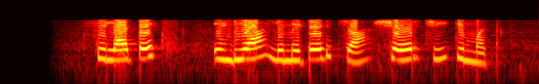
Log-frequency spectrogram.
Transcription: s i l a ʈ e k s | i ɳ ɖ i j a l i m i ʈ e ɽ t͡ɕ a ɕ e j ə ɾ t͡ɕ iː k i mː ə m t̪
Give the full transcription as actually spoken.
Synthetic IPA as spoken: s i l a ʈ e k s | i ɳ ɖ i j a l i m i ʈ e ɽ t͡ɕ a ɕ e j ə ɾ t͡ɕ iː k i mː ə t̪

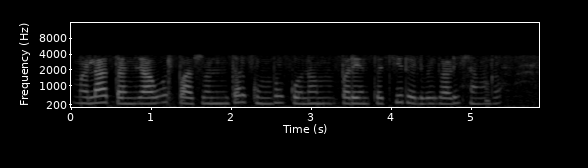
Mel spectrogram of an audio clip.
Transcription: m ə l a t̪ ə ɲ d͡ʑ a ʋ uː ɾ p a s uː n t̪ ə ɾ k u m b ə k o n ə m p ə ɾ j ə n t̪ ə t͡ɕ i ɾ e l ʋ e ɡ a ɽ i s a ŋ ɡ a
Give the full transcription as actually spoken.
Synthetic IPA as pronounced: m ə l a t̪ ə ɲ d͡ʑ a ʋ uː ɾ p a s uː n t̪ ə ɾ k u m b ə k o n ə m p ə ɾ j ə n t̪ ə t͡ɕ i ɾ e l ʋ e ɡ a ɽ i s a ŋ ɡ a

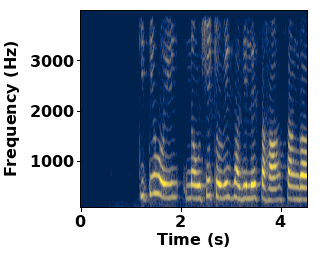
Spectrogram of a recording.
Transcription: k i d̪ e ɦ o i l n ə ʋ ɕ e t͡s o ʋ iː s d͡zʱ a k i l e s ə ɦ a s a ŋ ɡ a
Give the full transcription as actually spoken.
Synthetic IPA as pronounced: k i t̪ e ɦ o iː l n ə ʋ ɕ e t͡s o ʋ iː s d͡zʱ a ɡ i l e s ə ɦ a s a ŋ ɡ a

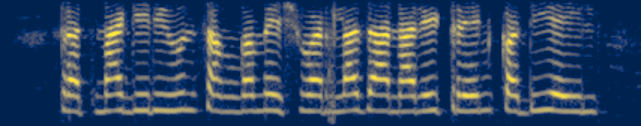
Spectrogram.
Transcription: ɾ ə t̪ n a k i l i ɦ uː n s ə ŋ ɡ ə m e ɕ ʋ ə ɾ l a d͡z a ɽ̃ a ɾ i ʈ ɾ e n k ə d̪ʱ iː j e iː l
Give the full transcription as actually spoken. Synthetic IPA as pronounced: ɾ ə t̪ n a ɡ i ɾ i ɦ uː n s ə ŋ ɡ ə m e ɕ ʋ ə ɾ l a d͡z a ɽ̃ a ɾ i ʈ ɾ e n k ə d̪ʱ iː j e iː l

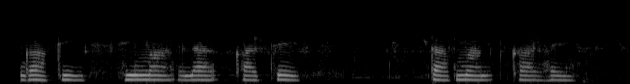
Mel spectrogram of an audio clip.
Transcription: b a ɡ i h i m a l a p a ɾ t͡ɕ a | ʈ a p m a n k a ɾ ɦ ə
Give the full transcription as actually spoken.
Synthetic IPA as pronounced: ɡ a k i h i m a l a k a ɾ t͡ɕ e | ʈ a p m a n k a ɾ ɦ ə

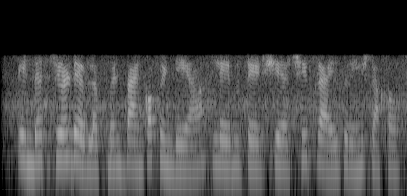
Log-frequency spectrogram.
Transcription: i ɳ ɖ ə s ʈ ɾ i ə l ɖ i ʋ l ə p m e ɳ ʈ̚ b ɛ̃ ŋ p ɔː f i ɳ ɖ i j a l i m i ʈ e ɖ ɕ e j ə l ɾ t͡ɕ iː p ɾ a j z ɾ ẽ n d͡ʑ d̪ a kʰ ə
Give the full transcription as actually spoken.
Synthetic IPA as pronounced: i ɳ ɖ ə s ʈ ɾ i ə l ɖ e ʋ l ə p m e ɳ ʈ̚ b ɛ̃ ŋ k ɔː f i ɳ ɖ i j a l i m i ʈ e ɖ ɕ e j ə ɾ t͡ɕ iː p ɾ a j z ɾ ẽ ɲ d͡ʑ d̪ a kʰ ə

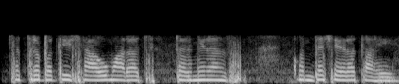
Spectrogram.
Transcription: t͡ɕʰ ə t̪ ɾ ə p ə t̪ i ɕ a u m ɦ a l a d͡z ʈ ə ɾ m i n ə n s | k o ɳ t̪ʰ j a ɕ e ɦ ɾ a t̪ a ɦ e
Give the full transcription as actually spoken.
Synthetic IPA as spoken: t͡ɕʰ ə t̪ ɾ ə p ə t̪ i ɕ a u m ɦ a ɾ a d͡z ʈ ə ɾ m i n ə n s | k o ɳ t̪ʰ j a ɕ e ɦ ɾ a t̪ a ɦ e

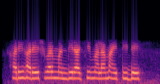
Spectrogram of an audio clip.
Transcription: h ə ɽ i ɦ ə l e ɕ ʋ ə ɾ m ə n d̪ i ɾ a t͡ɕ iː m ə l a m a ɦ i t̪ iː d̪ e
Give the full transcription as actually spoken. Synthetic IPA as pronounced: h ə ɾ i ɦ ə ɾ e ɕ ʋ ə ɾ m ə n d̪ i ɾ a t͡ɕ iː m ə l a m a ɦ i t̪ iː d̪ e

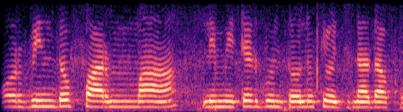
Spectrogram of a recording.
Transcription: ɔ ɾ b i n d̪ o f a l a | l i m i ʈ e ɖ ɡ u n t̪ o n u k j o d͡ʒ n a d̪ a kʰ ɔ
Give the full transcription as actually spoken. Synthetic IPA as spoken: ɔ ɾ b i n d̪ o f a ɾ a | l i m i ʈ e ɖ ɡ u n t̪ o n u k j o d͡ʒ n a d̪ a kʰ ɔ

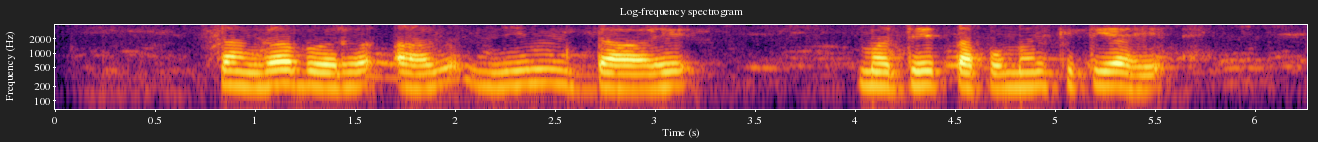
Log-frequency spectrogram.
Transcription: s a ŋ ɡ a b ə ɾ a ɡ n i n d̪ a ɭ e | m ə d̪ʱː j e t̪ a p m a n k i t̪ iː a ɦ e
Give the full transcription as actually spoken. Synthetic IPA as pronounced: s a ŋ ɡ a b ə ɾ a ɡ n i m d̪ a ɭ e | m ə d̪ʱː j e t̪ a p m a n k i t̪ iː a ɦ e

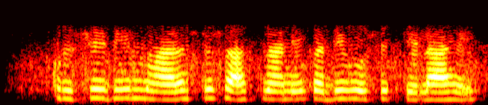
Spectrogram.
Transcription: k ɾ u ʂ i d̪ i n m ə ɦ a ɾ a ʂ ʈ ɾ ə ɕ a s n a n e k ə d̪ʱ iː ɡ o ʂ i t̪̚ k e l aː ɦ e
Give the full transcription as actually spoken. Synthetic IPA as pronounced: k ɾ u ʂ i d̪ iː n m ə ɦ a ɾ a ʂ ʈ ɾ ə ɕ a s n a n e k ə d̪ʱ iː ɡ o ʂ i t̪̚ k e l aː ɦ e

